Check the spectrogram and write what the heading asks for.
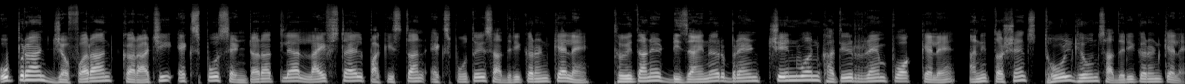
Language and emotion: Goan Konkani, neutral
